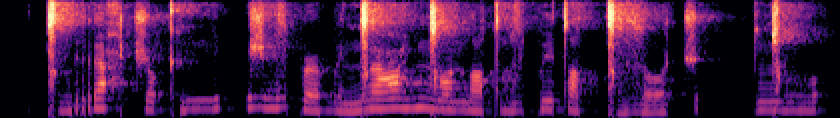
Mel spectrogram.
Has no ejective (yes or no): no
